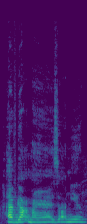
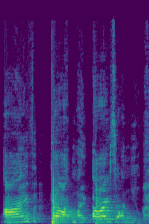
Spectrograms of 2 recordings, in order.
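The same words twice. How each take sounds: First: Hushed, hurried warning; quiet threat. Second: Loud, slow, drawn-out warning; forceful, deliberate menace; mounting threat. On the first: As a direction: slip the warning out fast and soft. First of escalating threats. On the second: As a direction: lean hard on each word. Threat repeated, escalating. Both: Acted.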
